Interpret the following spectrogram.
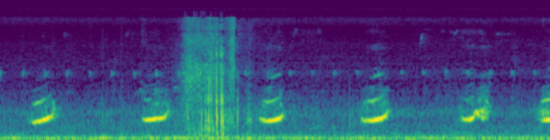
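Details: A stray kitten with an upper respiratory infection makes a high, squeaky chirp on each in-breath, about six times: inspiratory stridor from a narrowed larynx.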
